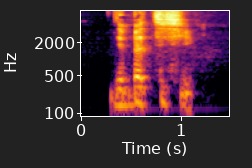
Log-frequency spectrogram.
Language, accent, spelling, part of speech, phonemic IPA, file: French, Canada, débattissiez, verb, /de.ba.ti.sje/, LL-Q150 (fra)-débattissiez.wav
- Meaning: second-person plural imperfect subjunctive of débattre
